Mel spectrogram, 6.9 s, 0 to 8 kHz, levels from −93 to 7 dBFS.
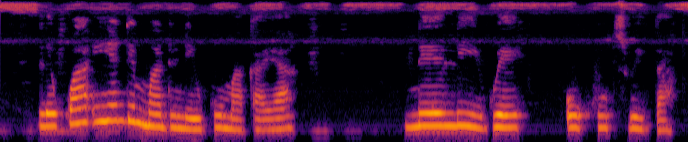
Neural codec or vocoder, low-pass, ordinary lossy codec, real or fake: none; none; none; real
